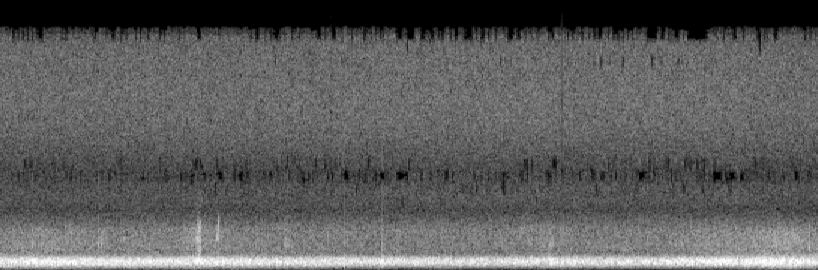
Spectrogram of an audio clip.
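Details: Constant broadband hiss of static throughout, with a few faint clicks and no animal calls.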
